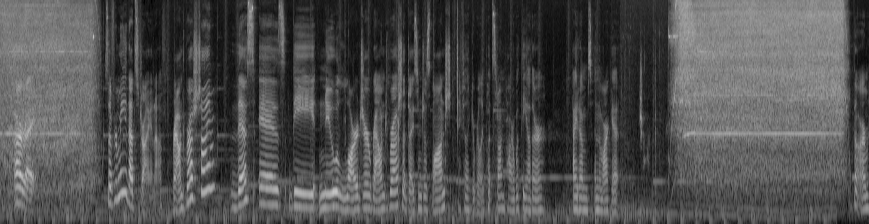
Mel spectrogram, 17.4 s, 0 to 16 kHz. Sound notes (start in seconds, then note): 0.0 dryer whirs; 12.9 whispers; 13.3 dryer whirs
